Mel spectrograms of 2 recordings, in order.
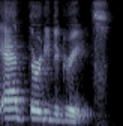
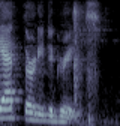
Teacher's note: hear the difference between ADD and at because of our rule the D and the T and the th would be combined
